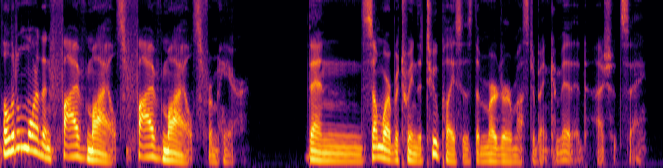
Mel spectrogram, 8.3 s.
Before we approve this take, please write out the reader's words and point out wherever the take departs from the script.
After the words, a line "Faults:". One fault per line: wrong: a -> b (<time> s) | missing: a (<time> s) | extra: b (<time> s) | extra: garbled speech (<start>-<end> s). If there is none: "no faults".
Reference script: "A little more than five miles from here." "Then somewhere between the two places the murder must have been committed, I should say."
"A little more than five miles five miles from here." "Then somewhere between the two places the murder must have been committed, I should say."
Faults:
extra: five miles (1.6 s)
